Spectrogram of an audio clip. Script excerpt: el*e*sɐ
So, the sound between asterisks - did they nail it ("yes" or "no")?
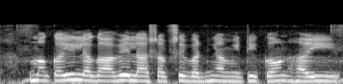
no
